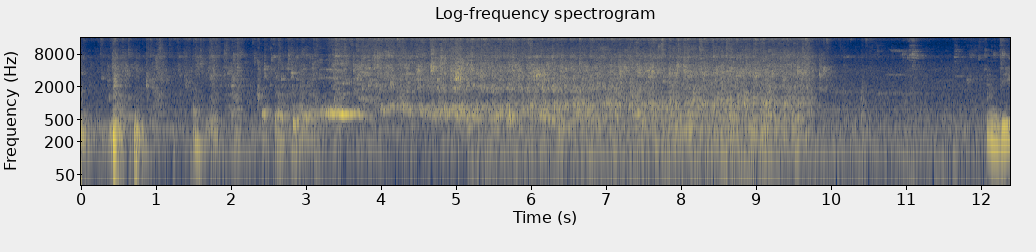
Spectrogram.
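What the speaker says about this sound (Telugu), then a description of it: "ఇంకొంచెం వాటర్ వేస్తున్నా" Water gushes steadily into a vessel for several seconds, a broad rushing pour that stops abruptly, with a few clinks and handling noises around it.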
